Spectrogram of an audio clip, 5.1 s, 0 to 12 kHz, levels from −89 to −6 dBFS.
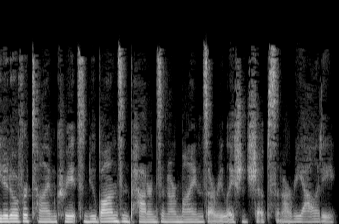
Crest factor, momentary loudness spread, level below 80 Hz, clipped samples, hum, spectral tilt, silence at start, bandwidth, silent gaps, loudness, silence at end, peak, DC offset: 18 dB; 9 LU; -62 dBFS; under 0.1%; none; -5 dB/octave; 0 s; 10 kHz; none; -28 LUFS; 0.1 s; -10 dBFS; under 0.1%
